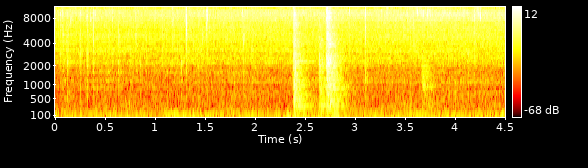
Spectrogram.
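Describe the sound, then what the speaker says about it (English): Onions land in hot olive oil in a pan, and the sizzle stays quiet and steady, broken by a couple of brief louder hisses and stirring scrapes. No one talks. "We're just gonna add a little olive oil. We're gonna add our onions."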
